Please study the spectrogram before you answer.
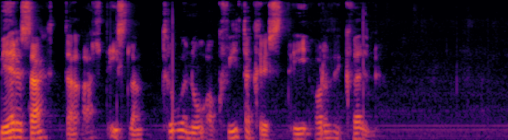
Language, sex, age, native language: Icelandic, male, 40-49, Icelandic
